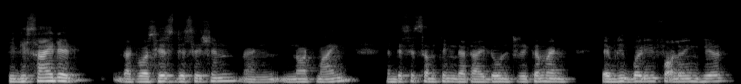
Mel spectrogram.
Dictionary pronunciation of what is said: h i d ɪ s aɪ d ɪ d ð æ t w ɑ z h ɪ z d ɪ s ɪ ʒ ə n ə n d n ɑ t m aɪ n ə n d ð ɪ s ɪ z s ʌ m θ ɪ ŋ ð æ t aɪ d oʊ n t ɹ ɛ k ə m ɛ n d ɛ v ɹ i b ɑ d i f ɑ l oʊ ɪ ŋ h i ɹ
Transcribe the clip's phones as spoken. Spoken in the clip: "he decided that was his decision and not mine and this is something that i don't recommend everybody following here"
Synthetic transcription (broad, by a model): h i d ɪ s aɪ d ɪ d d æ t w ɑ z h ɪ z d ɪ s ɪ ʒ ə n ə n d n ɑ t m aɪ n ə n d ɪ s ɪ z s ʌ m t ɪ ŋ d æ t aɪ d oʊ n t ɹ ɛ k ə m ɛ n d ɛ v ɹ i b ɑ d i f ɑ l oʊ ɪ ŋ h i ɹ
